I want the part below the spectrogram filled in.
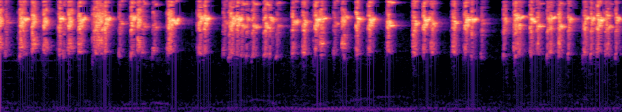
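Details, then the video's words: Lovebirds in Peshawar chirp continuously in fine weather, a busy stream of shrill, scratchy chirps repeated several times a second with barely a pause. "Lovebird Chirping in awesome weather today in Peshawar"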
